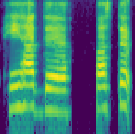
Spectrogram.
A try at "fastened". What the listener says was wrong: T is silent. Ignore T. In English, there are sometimes some letters that are silent, and this T is silent. Fastened. Fastened, okay?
